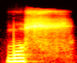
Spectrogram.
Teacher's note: स्वाद जो है वो मुस्तालिया का हर्फ है और इसके साथ साथ के हर्फ सफ़ीरिया का हर्फ भी है, सीटी की आवाज़ आए मगर पुर पढ़ना है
